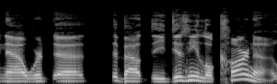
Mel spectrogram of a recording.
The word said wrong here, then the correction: Lorcana: Locarna, whatever. I don't know how it's said. – Never heard of it. – Uh, the card game. Yeah, There you go. Lorcana.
